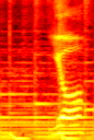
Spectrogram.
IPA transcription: jə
